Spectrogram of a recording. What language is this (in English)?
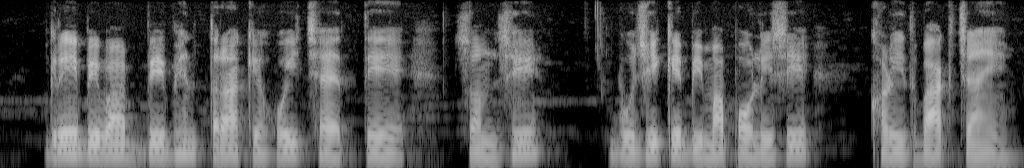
Maithili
